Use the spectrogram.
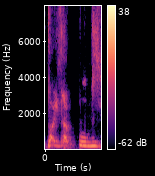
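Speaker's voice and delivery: mock-excited "get a load of this"; showing-off kid. Boy showing his mates a silly trick, mock excited.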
